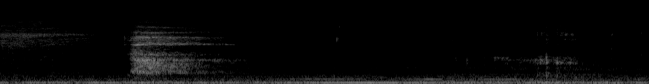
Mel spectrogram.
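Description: A man's breathy exhales while sipping coffee from a cup: a short breath right at the start and a louder one about a second and a half in, then only faint small sounds.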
